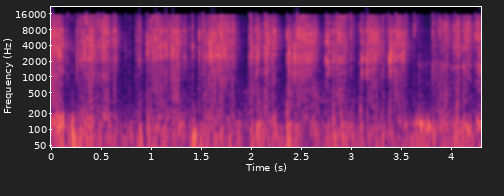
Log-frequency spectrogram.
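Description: Long acrylic nails quickly scratch and rub pink plastic pearl beads glued to the back of a handheld, rose-gold-edged plastic phone case with a phone inside. The result is a dense, bright, crackling rasp in rapid bursts with short dips between strokes.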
